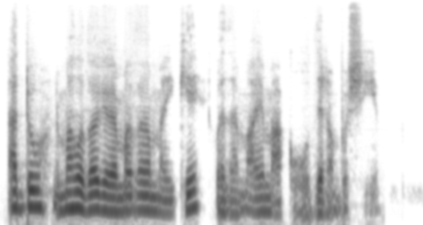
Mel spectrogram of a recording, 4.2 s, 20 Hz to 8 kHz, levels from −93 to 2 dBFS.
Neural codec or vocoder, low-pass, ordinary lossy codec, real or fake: codec, 16 kHz, 0.5 kbps, X-Codec, HuBERT features, trained on LibriSpeech; none; none; fake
